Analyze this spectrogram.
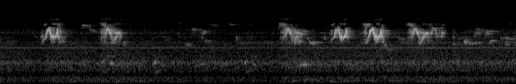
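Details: Bald eagles at the Decorah nest on 18 May 2012 around 7:45 pm, during tug of war and play; high, thin chirps in short bursts, about six clusters spaced unevenly over five seconds, with faint steady background hiss.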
